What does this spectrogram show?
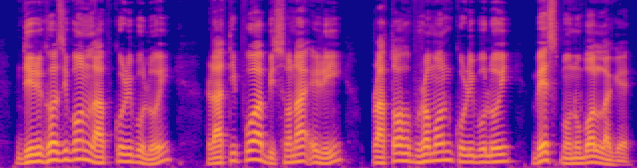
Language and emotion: Assamese, neutral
